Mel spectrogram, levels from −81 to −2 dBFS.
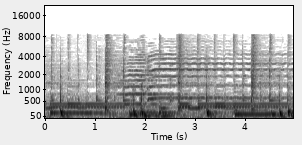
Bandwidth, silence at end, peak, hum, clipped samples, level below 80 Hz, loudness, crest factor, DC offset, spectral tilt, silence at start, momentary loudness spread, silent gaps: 9 kHz; 0 s; -2 dBFS; none; under 0.1%; -26 dBFS; -16 LUFS; 14 dB; under 0.1%; -6 dB/octave; 0 s; 5 LU; none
